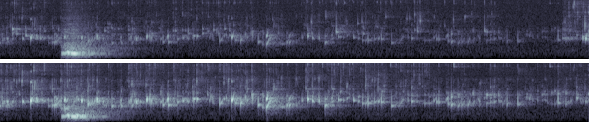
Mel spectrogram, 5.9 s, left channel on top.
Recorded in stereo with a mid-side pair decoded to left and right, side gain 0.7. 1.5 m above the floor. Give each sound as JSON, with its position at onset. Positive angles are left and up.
{"t": 0.6, "sound": "a whoosh", "azimuth_deg": 5, "distance_m": 6.5}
